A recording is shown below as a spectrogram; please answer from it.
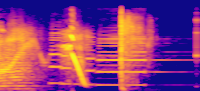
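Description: Cartoon sound effects: a loud whoosh, then a quick falling whistle, then a sharp thunk with a brief ringing tone just past the middle.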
